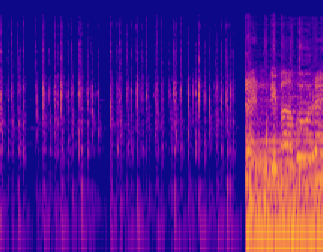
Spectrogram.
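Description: Rapid clicking of computer keyboard typing, stopping briefly about a second and a half in and then going on. Loud music cuts in abruptly near the end.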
